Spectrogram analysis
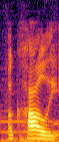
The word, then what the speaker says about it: Akali: of her tribe so when you say her name akali it's like saying miss kali but that's just her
